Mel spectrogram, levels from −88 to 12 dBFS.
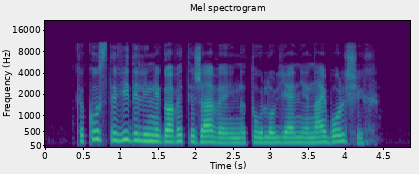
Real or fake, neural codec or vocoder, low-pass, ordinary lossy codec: real; none; 10.8 kHz; none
